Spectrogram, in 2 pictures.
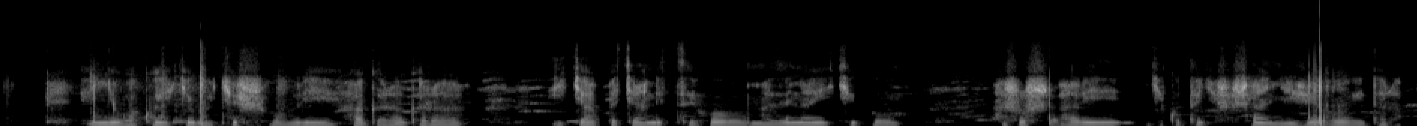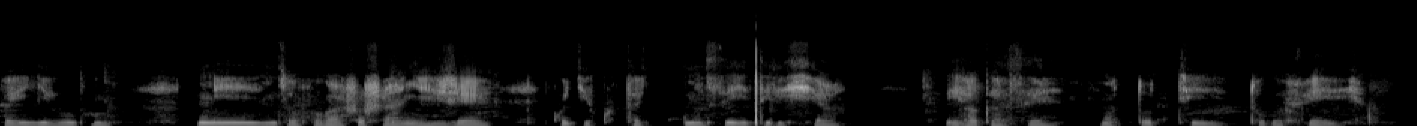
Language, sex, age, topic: Kinyarwanda, female, 25-35, education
